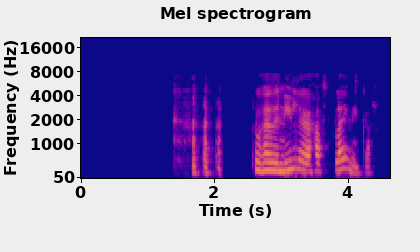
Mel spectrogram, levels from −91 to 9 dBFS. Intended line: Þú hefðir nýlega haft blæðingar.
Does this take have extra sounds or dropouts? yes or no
yes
